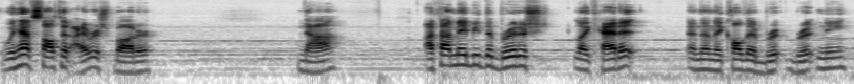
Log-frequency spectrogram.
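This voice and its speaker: A man's voice: on the high side, a little slow, pauses often. Chatty man rambling over faint music. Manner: chatty, rambling, thinks aloud with many restarts. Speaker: live-stream artist. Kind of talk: casual live-stream chat.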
